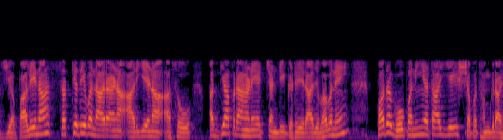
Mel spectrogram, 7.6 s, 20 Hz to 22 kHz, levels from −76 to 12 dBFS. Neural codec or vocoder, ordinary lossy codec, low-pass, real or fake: none; none; 3.6 kHz; real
